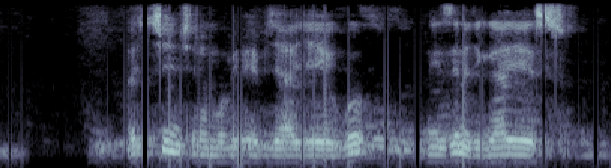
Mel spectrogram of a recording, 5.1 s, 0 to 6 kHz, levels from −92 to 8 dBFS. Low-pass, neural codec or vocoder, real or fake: 5.4 kHz; none; real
